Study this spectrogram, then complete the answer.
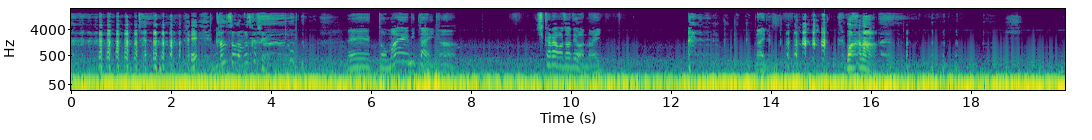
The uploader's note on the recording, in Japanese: ラーメン屋に行く道中に収録しました。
